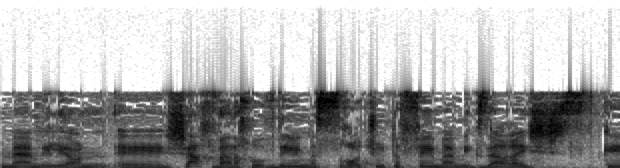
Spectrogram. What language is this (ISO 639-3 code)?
heb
